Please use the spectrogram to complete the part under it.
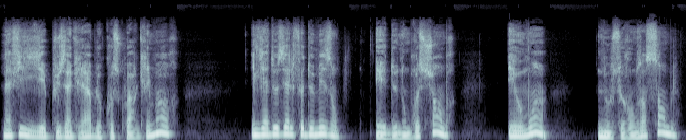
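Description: A man's voice: fairly high pitch, expressive, a little slow, warm tone, husky, no echo, voice pushed up. A man voicing an anxious young woman pleading with her father in a storybook reading.

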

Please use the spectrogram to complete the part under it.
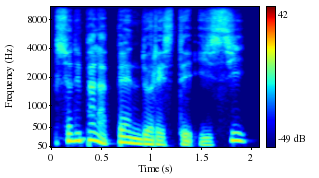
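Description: A man's voice: mid-range voice, big pitch swings, moderate pace, mellow, no echo, clean studio sound, pitched above the performer's own voice. A man voicing a caring, teasing Russian woman who cooks aboard a ship, in a read-aloud story. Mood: gentle.

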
